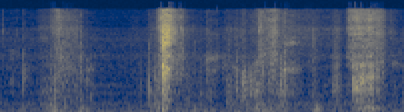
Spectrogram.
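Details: Chihuahua named Timosha, freshly trimmed and bathed in coconut shampoo, sneezes indoors in a small room: two sharp, explosive bursts about two seconds apart, with soft snuffling and sniffing between them.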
